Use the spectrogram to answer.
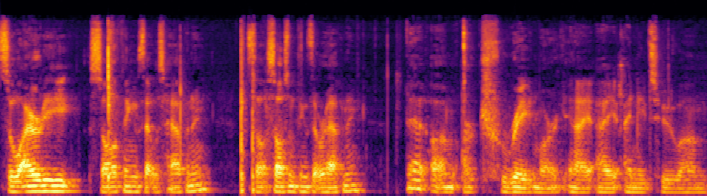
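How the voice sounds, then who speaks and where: A soft-spoken man talks at a fairly quick pace. His voice is fairly low, with fairly even intonation. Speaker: energy healer. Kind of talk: guided session with explanation to camera. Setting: indoors, filmed session. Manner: halting, many fillers; soft-spoken normally, speaking up here.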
